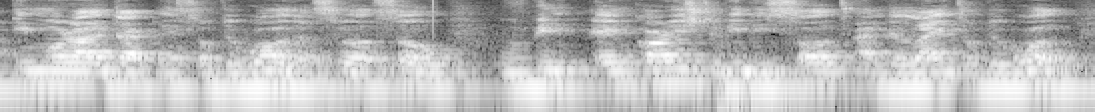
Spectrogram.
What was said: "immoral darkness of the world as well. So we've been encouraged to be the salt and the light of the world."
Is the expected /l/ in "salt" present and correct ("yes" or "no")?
yes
